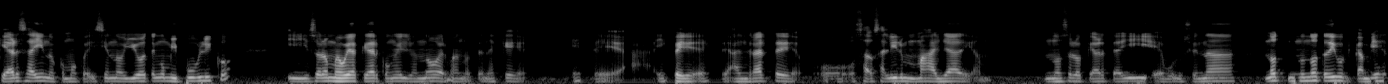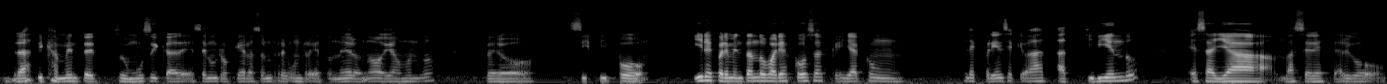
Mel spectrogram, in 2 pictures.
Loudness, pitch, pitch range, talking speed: -29 LUFS, 145 Hz, 135-150 Hz, 175 wpm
